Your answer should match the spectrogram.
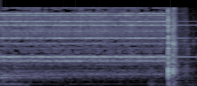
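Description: A telephone rings with a bright, sustained electric tone that holds steady throughout. A brief, sharp knock cuts in near the end.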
